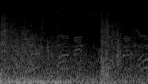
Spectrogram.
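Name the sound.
gunfire on shock troops in the video game Company of Heroes 2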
